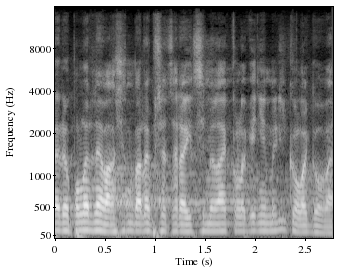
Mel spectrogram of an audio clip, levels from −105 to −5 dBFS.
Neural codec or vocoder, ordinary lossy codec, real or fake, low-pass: codec, 44.1 kHz, 7.8 kbps, DAC; Opus, 64 kbps; fake; 14.4 kHz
